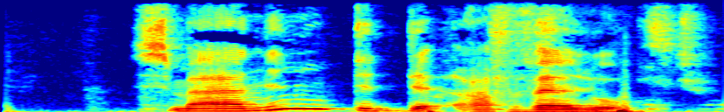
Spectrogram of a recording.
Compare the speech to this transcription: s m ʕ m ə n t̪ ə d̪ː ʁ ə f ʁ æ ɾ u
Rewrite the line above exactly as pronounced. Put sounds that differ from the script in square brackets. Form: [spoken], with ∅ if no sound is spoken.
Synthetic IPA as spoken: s m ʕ [n] ə n t̪ ə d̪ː ʁ ə f [v] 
